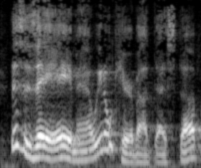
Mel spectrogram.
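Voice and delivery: ordinary delivery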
